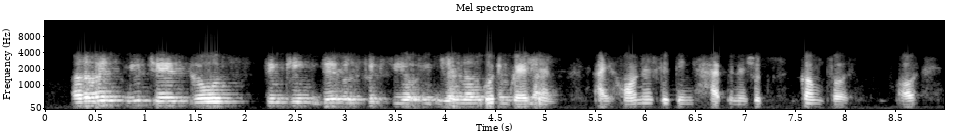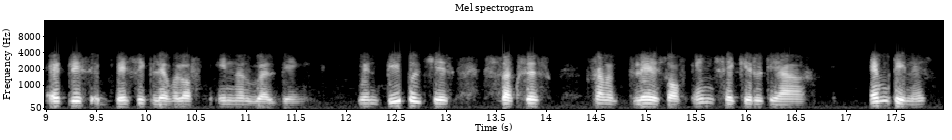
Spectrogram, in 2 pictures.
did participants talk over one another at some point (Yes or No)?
Yes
